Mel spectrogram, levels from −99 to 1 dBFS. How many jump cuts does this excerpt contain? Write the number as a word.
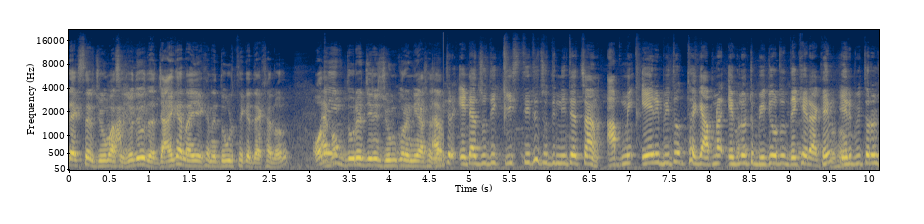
one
